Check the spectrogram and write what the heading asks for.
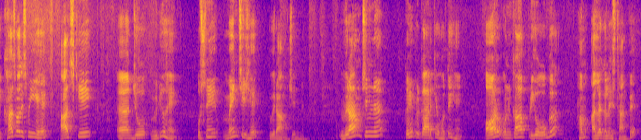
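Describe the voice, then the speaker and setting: A man's voice: high-pitched, pushed and bright. A man teaching a workbook lesson, explaining step by step and often checking in with his students.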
